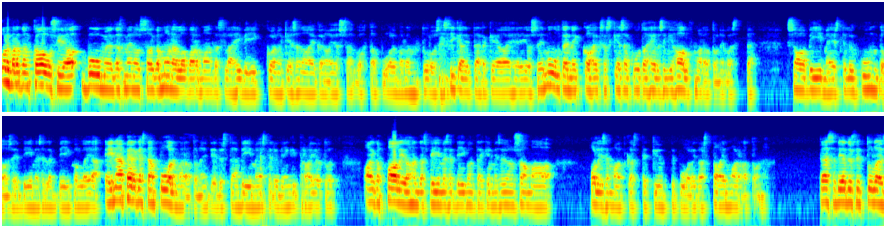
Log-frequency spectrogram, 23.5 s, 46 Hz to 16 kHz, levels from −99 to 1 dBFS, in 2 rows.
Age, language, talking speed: 20-39, Finnish, 155 wpm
